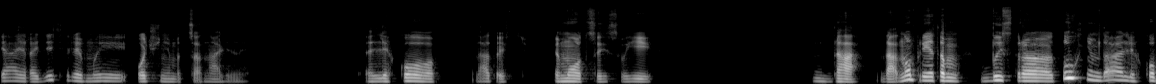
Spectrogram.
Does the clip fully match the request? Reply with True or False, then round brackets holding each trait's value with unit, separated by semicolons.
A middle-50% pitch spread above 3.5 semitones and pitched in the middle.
True (4.5 semitones; 145 Hz)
